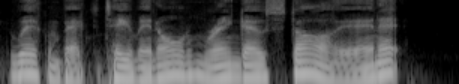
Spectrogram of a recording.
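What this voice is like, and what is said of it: Imitated British accent. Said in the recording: “him in his British accent”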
